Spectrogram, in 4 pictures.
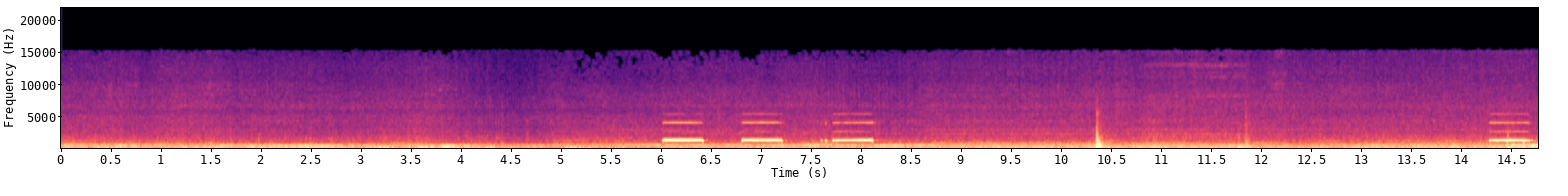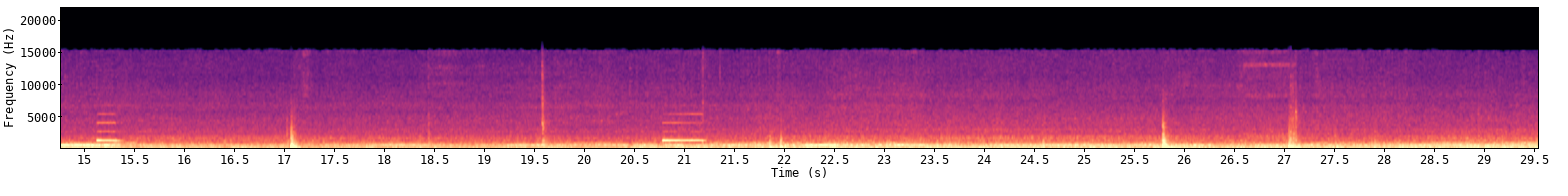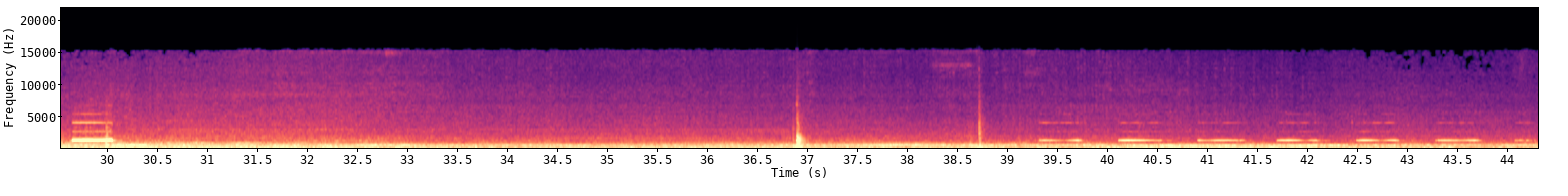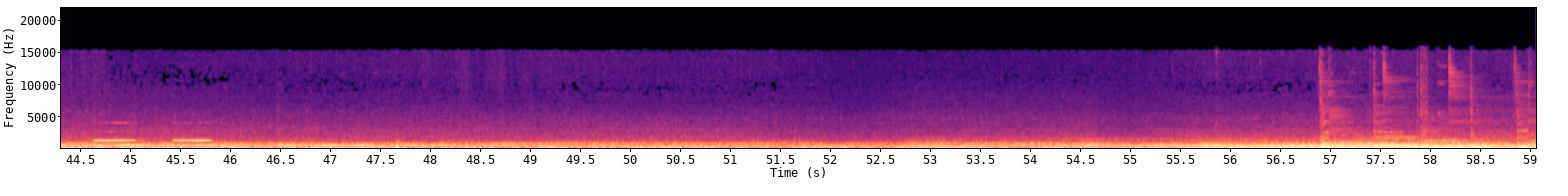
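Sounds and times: diesel engine revving: 0:00.0 - 0:59.0
reversing alarm beeps: 0:06.0 - 0:08.2, 0:14.3 - 0:15.4, 0:20.8 - 0:21.3, 0:29.6 - 0:30.2, 0:39.3 - 0:45.9.

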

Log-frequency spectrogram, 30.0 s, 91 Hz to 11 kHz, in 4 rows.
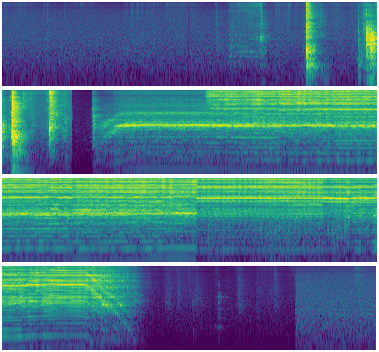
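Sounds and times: table saw cutting wood: 0:09.4 - 0:25.4.

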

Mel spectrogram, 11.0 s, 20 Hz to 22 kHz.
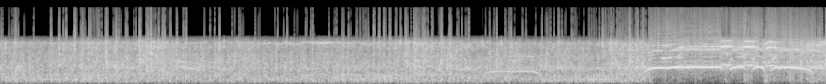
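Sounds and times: fireworks crackling: 0:00.0 - 0:11.0
stadium crowd din: 0:00.1 - 0:11.0.

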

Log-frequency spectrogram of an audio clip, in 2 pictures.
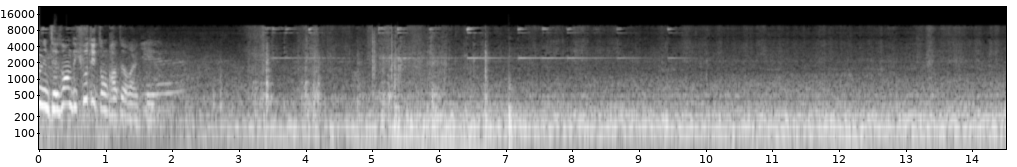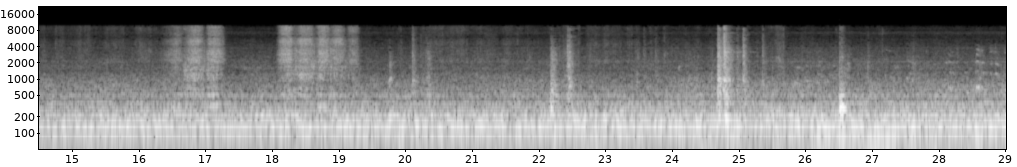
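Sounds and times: steady low hum: 0:00.0 - 0:29.0
paper tissue rustling: 0:03.1 - 0:17.1.

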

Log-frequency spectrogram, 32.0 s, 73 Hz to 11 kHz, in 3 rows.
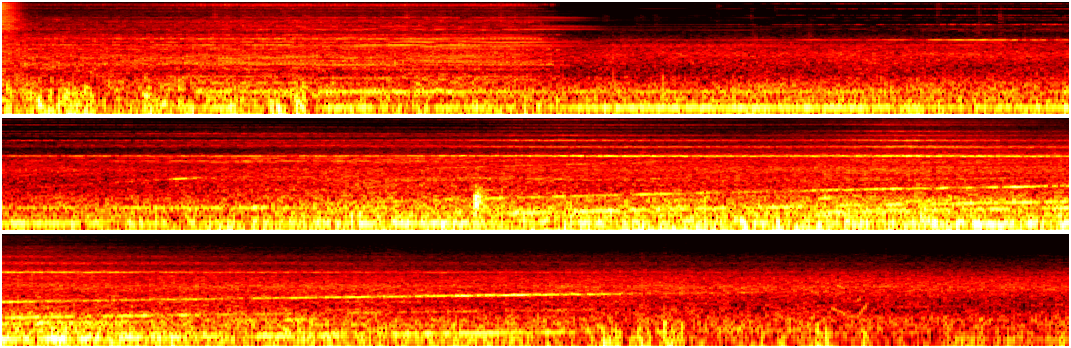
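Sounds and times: electric train motor whine: 0:00.2 - 0:27.7.

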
